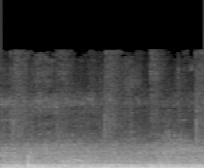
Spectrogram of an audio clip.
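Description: A boat's engine running steadily while under way, a constant low rumble.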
